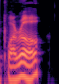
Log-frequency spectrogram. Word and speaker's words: Poirot: He's going to say Poirot.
